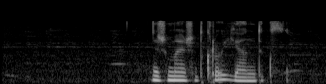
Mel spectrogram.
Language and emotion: Russian, neutral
